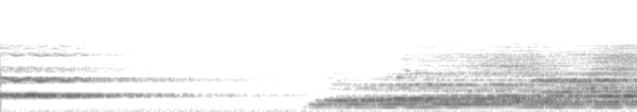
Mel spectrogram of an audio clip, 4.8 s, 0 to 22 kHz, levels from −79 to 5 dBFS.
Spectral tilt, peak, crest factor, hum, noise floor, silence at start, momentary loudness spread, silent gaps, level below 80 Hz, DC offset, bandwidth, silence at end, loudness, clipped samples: -6.5 dB/octave; -22 dBFS; 14 dB; none; -69 dBFS; 0 s; 18 LU; none; -74 dBFS; under 0.1%; 9.8 kHz; 0 s; -37 LUFS; under 0.1%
